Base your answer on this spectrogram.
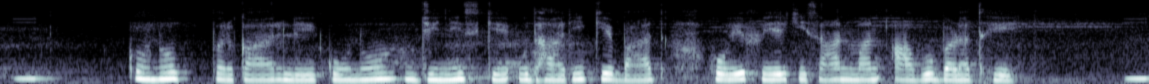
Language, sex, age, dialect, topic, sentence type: Chhattisgarhi, female, 60-100, Central, banking, statement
